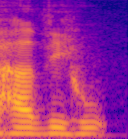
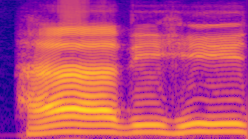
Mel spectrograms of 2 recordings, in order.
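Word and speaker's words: هذه: Jadi kalau ketika kita bacanya waqaf, hadhih, tidak dibaca hadhihi jahannam. Tidak dibaca hadhihi ya, tapi dibaca hadhih.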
